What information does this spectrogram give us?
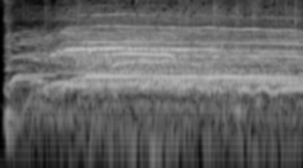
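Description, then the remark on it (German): A canned applause sound effect: a crowd cheering and whooping loudly, swelling within the first second and holding steady for about three seconds, with high sustained shouts over the crowd noise. “Habe ich Klatschgeräusch, haben wir Applaus hier.”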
